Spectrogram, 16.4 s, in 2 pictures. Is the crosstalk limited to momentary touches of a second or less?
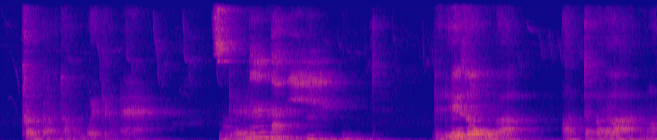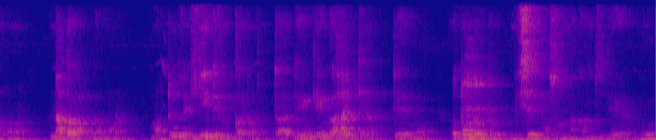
Yes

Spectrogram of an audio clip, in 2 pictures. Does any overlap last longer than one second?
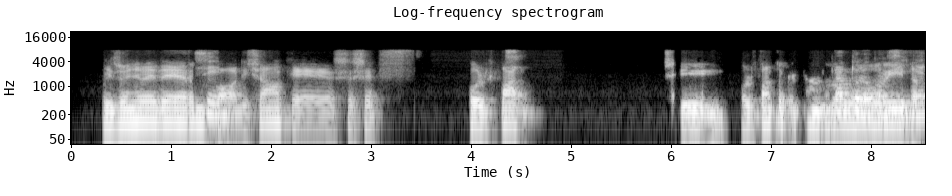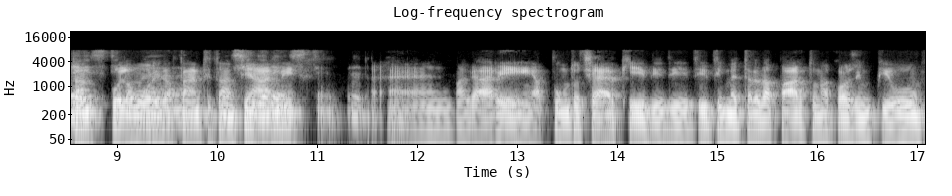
Yes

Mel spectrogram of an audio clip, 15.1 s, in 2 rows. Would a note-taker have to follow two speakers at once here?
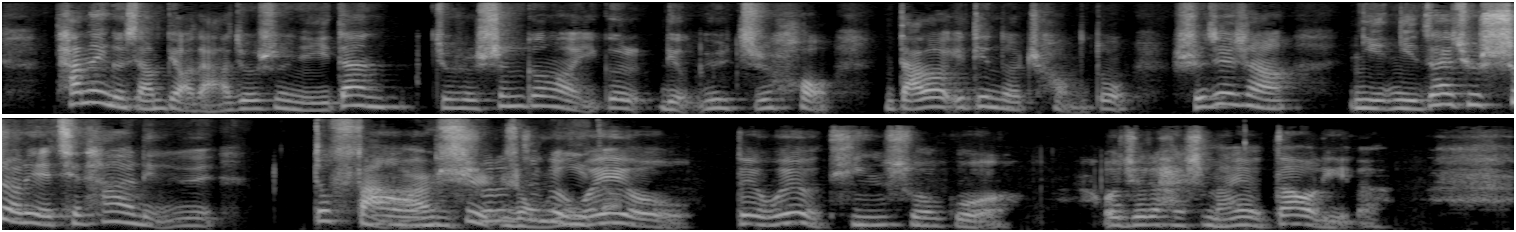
Yes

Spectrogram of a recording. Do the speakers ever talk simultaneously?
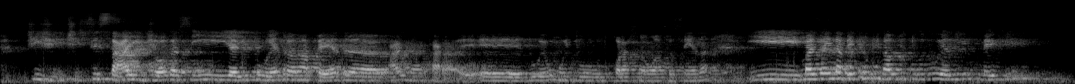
No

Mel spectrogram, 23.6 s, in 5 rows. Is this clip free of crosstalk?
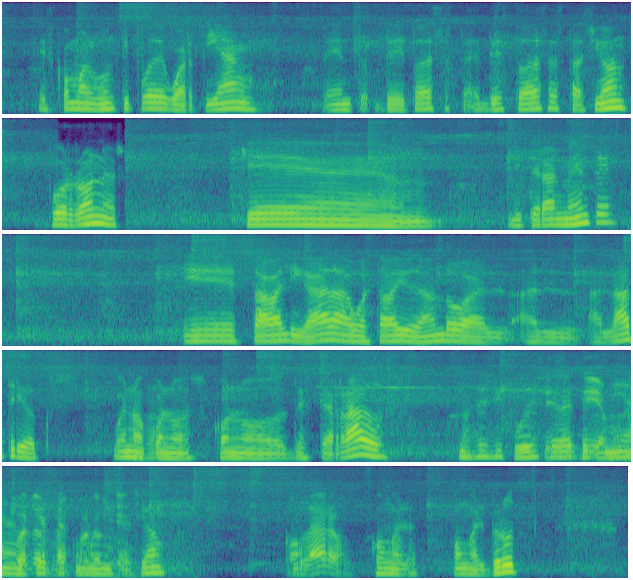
No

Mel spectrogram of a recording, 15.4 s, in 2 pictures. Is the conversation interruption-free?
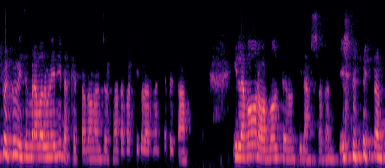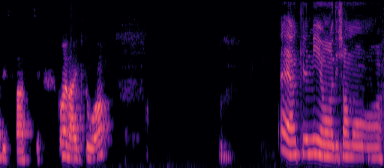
Yes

